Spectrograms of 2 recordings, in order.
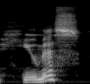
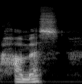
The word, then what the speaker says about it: humus: So, and then once these living things decompose, they form what's called humus. That's important to pronounce correctly. It's not hummus.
